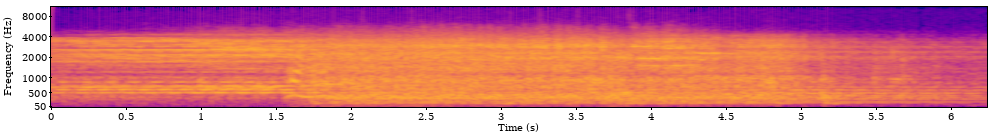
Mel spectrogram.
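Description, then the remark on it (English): A steady, droning car engine hum with a horn-like tone gives way to a loud burst of crashing, grinding noise as the car hits a truck broadside, rumbling on for several seconds before easing off. No one speaks. “Mr. Holman, we hit that truck broadside and...”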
